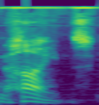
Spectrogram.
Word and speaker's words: Heinze: They're looking at a new head coach, and the new head coach is rumored to be Gabriel, on the pronunciation, Heinz, H-E-I-N-Z-E.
